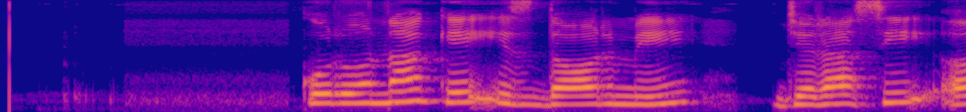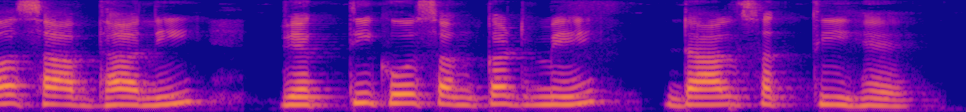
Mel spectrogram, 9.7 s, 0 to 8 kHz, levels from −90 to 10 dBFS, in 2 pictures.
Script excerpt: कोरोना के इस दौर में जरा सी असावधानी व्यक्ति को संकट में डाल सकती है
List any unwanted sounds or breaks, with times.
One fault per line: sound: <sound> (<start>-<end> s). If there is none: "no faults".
no faults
